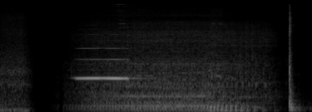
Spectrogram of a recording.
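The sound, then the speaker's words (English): A car engine rumbles as the car pulls in and parks, with a brief steady beep early on and a short sharp clunk just before it falls quiet. “Abu Bakr's mom parked the car and turned around to talk to the boys.”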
